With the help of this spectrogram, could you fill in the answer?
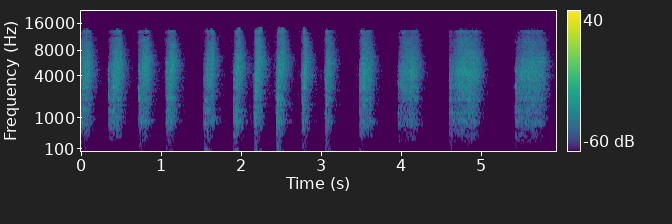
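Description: A wide bristle brush with a wooden handle scrubs blue paint across a small white stretched cotton canvas on a wooden stretcher frame, hollow behind, in rapid strokes. Thirteen dry, bright scratchy swishes are heard, short and quick at first, then longer and fuller toward the end, with little low end.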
